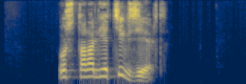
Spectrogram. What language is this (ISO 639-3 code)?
kab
